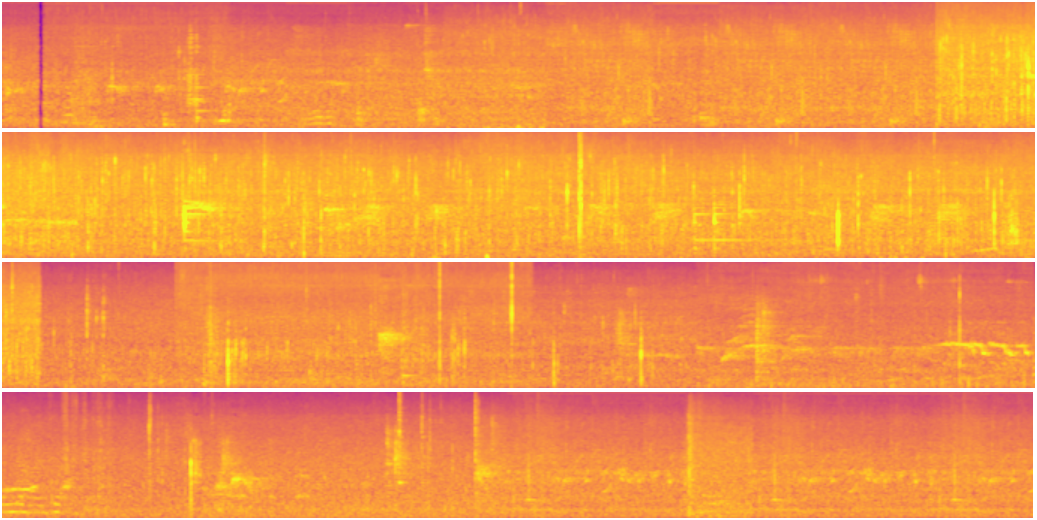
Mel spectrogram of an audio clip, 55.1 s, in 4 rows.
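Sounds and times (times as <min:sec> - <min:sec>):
chicken frying in hot oil: 0:05.7 - 0:28.1, 0:29.8 - 0:40.4, 0:47.6 - 0:55.0.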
